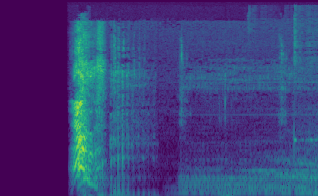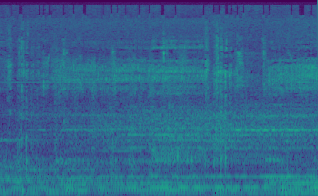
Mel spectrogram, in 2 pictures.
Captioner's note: dog barking; dog growling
